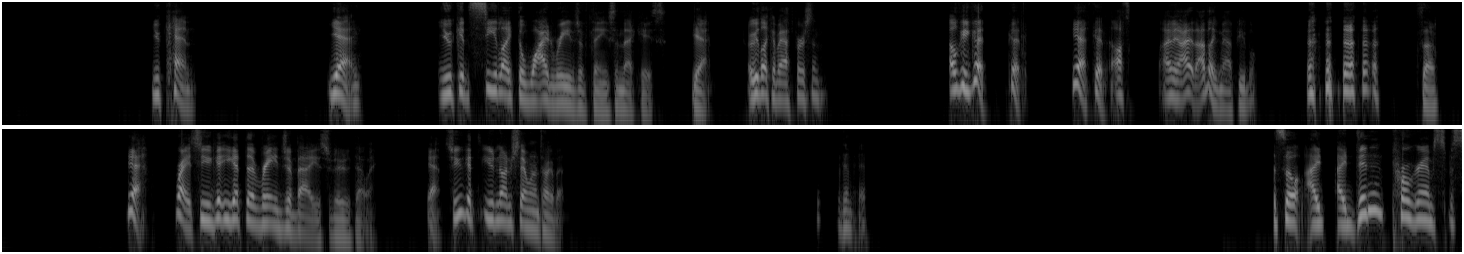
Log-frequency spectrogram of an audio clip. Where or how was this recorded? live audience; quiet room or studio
live audience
